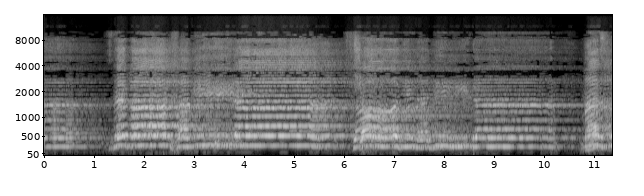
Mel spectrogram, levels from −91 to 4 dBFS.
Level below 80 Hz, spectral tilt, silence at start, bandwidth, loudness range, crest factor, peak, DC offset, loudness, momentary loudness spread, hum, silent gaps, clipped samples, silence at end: -68 dBFS; -1.5 dB/octave; 0 s; 16 kHz; 6 LU; 16 dB; -6 dBFS; under 0.1%; -20 LUFS; 13 LU; none; none; under 0.1%; 0 s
